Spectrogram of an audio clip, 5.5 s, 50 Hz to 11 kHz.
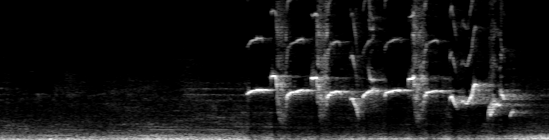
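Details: Oriental magpie-robin singing in a breeding aviary, 2022: after about two and a half seconds of low background hum, a run of loud whistled notes begins. They slide sharply down and then level off, repeated quickly.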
